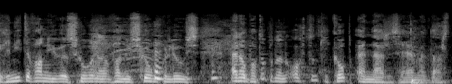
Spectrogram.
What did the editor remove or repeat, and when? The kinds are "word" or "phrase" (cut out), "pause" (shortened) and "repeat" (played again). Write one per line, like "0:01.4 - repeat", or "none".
0:02.6 - phrase
0:03.2 - word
